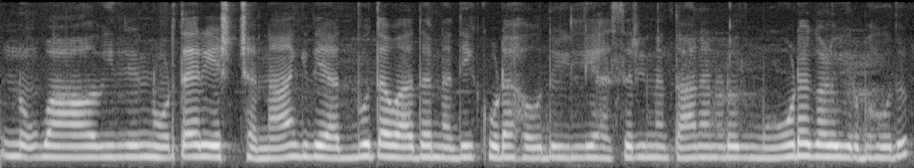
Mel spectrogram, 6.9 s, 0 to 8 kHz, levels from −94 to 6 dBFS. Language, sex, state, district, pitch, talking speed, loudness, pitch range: Kannada, female, Karnataka, Belgaum, 200 Hz, 140 wpm, -14 LUFS, 195-205 Hz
